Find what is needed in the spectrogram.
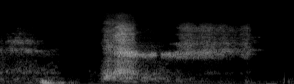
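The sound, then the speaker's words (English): A deep breath drawn in during an eyes-closed group exercise: a faint short breath, then a loud airy rush of inhaling that lasts about a second and a half and trails off. “Take a deep breath.”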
